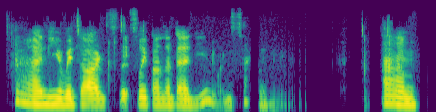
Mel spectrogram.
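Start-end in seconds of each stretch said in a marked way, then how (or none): none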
